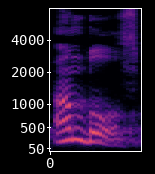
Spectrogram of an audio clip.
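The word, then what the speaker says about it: umbles: based on is actually umbels pie the H is not pronounced it's a meat pie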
